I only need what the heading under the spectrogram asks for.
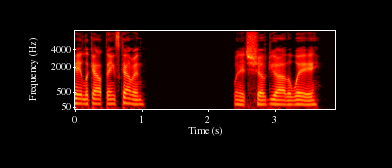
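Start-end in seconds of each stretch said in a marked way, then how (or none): none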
